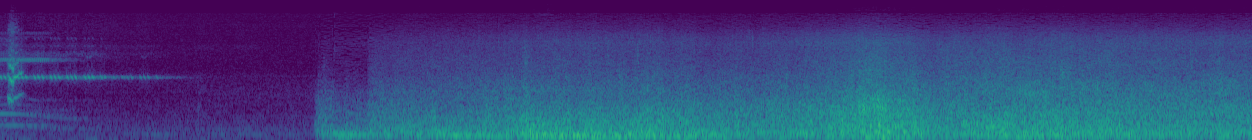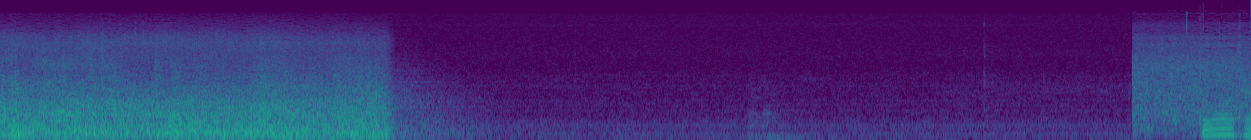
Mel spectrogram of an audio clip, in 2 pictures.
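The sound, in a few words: running water in video game Resident Evil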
